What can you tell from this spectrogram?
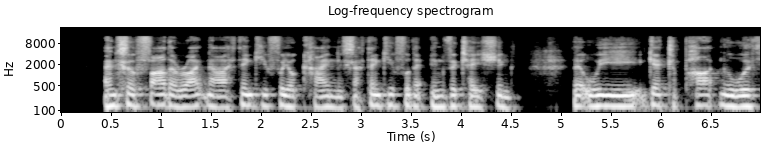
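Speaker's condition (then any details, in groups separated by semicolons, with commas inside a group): Cleft palate; congenital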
